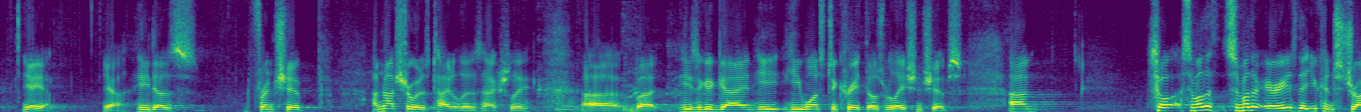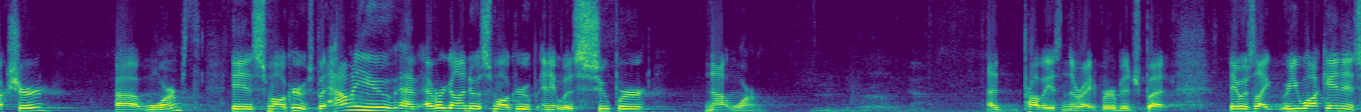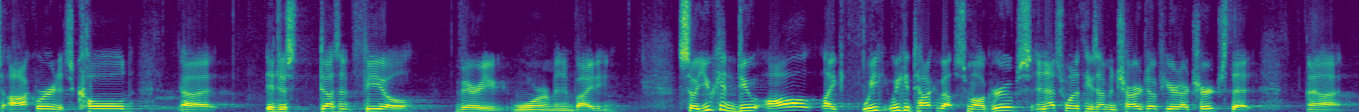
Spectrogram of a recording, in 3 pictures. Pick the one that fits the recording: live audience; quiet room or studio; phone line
live audience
